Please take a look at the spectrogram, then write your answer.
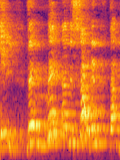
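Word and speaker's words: Xi: They actually met, she and all them, they pronounce it as she.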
